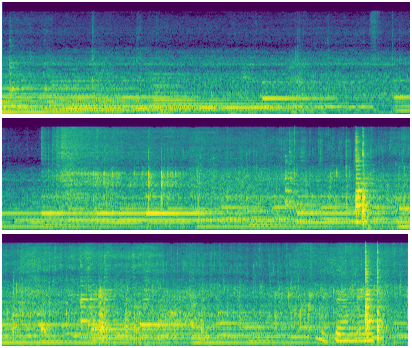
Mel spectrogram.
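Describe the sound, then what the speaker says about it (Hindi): Chicken frying over a high flame in a pan with lightly browned onions, a steady loud sizzle that rises sharply partway through as the meat goes in, with occasional stirring clatter and utensil knocks. "इसे हमें हाई फ्लेम पे कुछ देर फ्राई करेंगे हम चिकन को।"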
